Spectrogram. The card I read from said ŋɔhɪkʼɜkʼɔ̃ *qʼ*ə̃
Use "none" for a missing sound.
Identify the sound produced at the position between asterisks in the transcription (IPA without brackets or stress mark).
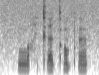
pʼ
